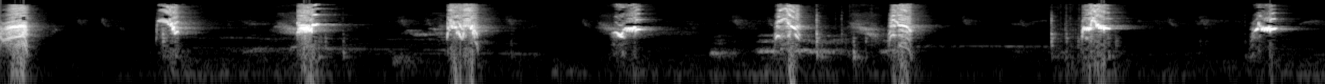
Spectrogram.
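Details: Black-winged myna song for luring wild birds and training quiet singers: a string of about nine sharp, harsh squawks, irregularly spaced, roughly one per second.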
